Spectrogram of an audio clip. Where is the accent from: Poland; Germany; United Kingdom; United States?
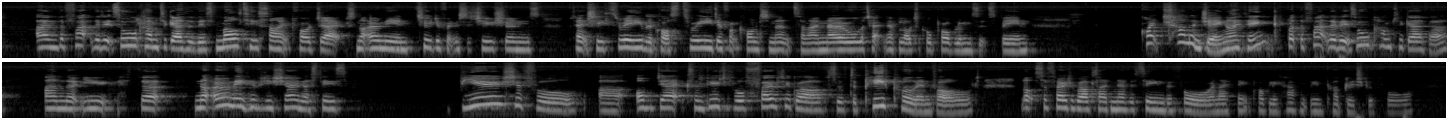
United Kingdom; Southport, North West England; I grew up partly in Southport in the north, in the northwest.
